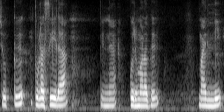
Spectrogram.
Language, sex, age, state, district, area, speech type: Malayalam, female, 45-60, Kerala, Malappuram, rural, spontaneous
